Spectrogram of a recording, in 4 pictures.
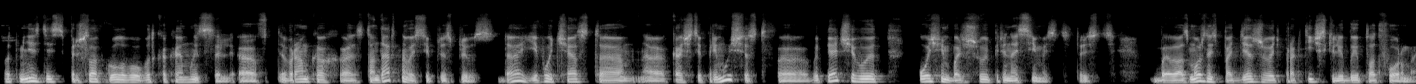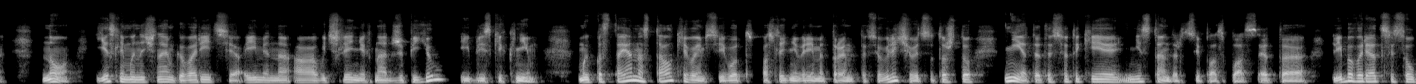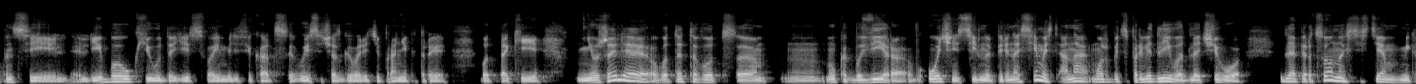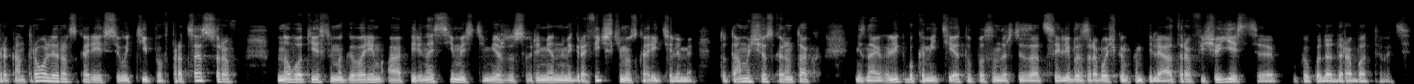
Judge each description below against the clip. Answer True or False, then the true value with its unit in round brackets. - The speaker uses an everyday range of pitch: True (5.0 semitones)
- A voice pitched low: True (105 Hz)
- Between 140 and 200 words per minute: True (145 wpm)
